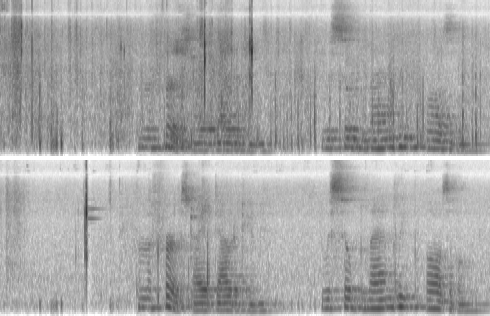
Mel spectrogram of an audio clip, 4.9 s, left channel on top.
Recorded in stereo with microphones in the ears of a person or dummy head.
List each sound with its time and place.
1.4 s a woman speaking: 30° right (ahead or behind), 0.8 m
